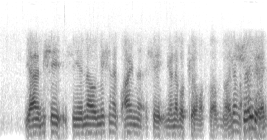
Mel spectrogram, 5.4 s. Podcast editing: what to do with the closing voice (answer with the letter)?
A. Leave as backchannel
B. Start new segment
B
